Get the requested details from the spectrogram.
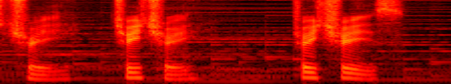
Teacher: to say the th sound three the three it becomes tree tree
